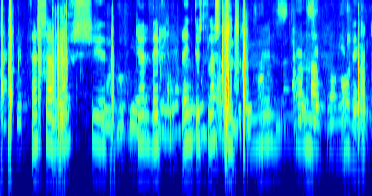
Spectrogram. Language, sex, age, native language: Icelandic, male, 13, Icelandic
